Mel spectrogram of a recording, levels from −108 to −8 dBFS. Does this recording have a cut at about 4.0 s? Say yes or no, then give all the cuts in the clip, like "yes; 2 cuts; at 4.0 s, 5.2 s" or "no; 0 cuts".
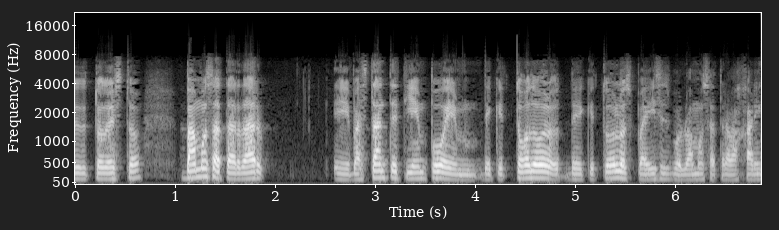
yes; 2 cuts; at 1.1 s, 4.0 s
